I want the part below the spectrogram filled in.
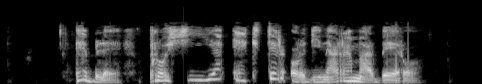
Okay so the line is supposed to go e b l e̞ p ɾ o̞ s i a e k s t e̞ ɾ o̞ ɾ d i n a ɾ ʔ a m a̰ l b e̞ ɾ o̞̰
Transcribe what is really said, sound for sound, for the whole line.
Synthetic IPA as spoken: e b l e̞ p ɾ o̞ ʃ i a e k s t e̞ ɾ o̞ ɾ d i n a ɾ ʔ a m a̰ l b e̞ ɾ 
